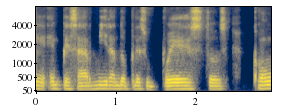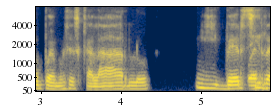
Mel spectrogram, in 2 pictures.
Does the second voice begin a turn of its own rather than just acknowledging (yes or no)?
no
